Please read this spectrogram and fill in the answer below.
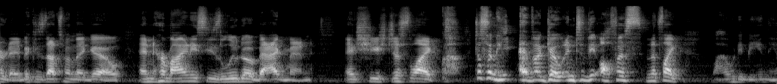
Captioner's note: scoff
